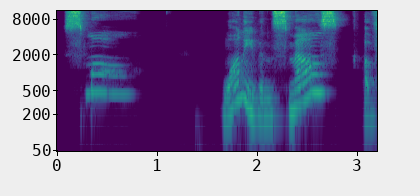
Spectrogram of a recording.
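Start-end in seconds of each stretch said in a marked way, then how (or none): 0.1-0.7 high, soft little word for small; tiny voice. A narrator's reading. Narrator shrinks her voice for small. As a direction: make the word sound small. Listing the shapes she tries.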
